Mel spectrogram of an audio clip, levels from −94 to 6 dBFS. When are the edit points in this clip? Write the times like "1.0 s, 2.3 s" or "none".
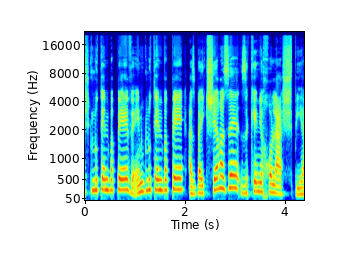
2.0 s

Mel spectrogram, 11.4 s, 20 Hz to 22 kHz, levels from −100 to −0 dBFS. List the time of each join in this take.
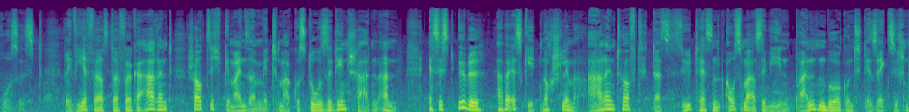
7.3 s

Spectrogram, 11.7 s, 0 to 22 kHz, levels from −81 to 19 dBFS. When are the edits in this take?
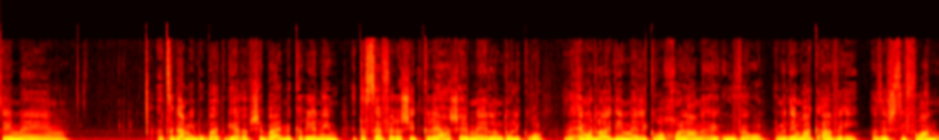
1.9 s, 4.3 s, 6.9 s, 9.6 s

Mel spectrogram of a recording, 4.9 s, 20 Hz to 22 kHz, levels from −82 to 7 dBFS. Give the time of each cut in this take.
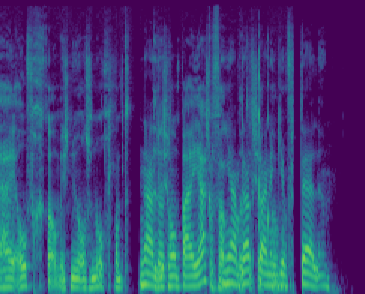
2.8 s, 3.2 s

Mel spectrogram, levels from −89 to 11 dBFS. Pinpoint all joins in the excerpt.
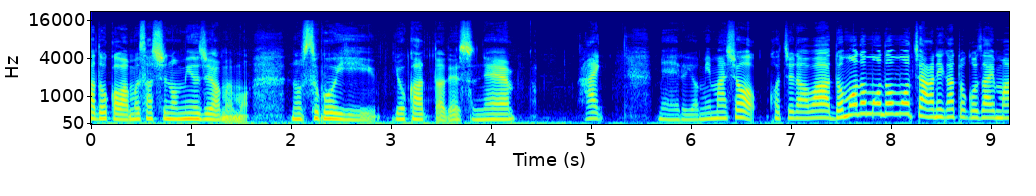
4.8 s

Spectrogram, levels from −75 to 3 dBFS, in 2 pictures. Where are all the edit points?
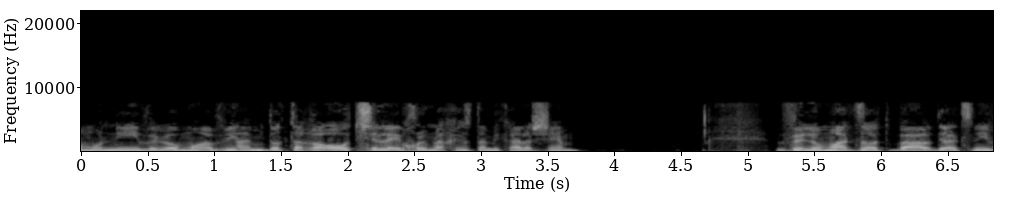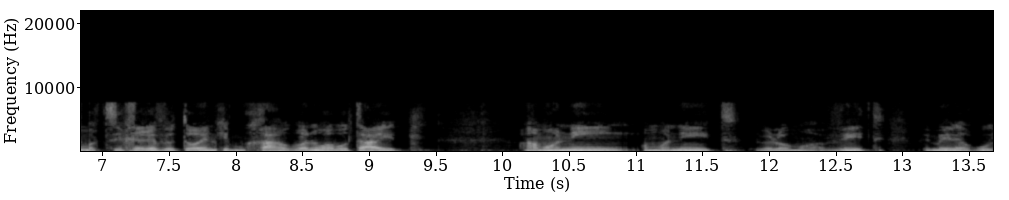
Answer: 1.2 s, 2.4 s, 6.8 s, 7.9 s, 11.1 s, 11.9 s

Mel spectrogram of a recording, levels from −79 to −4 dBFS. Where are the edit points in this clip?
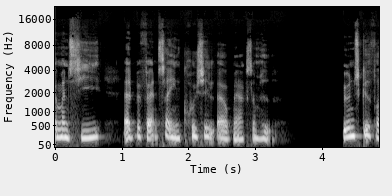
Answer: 1.2 s

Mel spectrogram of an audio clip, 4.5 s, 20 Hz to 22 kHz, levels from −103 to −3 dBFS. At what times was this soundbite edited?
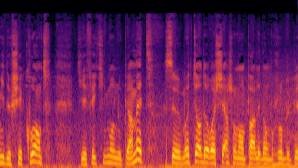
2.5 s

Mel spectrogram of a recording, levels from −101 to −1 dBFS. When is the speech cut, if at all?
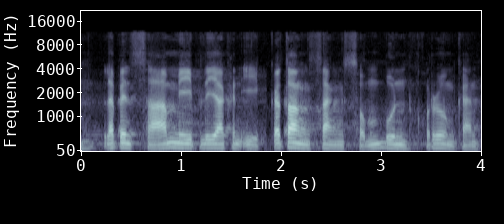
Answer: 1.8 s

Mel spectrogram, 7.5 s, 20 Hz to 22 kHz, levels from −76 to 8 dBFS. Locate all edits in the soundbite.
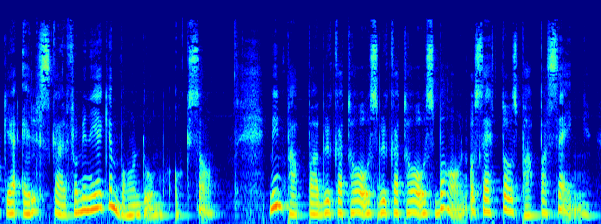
4.7 s, 6.5 s

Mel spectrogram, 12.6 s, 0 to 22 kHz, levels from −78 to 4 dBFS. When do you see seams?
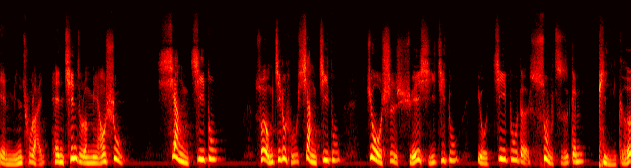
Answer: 0.9 s

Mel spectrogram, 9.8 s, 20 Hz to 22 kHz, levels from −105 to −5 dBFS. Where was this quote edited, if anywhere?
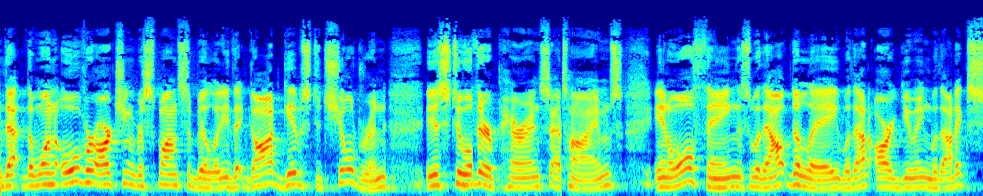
4.7 s, 5.6 s

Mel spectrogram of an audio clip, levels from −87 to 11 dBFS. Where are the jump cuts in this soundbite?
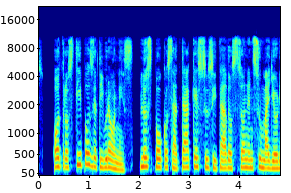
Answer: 1.9 s

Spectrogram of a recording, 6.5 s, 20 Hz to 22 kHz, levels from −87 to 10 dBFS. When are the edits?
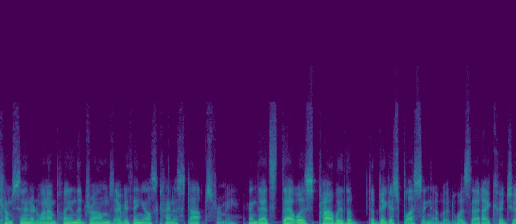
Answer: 3.0 s

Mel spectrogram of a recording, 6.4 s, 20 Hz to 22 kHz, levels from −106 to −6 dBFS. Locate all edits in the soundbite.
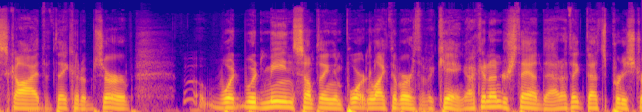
none

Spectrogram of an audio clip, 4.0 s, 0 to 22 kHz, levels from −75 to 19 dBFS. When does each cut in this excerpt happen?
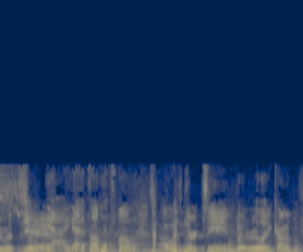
2.0 s, 2.4 s

